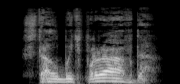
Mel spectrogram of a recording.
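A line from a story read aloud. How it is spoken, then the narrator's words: Quiet, to himself, lost. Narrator (Russian): проговорил он тихо и как бы про себя с совершенно потерянным видом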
